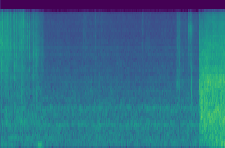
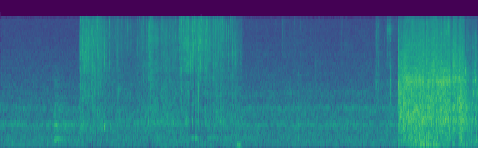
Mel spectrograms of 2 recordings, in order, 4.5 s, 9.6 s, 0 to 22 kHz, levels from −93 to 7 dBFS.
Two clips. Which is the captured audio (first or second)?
second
